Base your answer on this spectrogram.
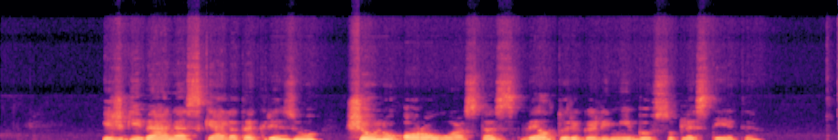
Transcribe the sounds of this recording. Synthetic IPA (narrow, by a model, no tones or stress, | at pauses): ɪʒʲɡʲiːʋʲæːnʲɛskʲæːlʲɛt̪ɐkɾʲɪzʲuː | ʃʲɛʊlʲuːʔoːɾoːuɔst̪ɐsʋʲeːlˠt̪ʊɾʲɪɡɐlʲɪmʲiːbʲuːsʊklʲɛsʲt̪ʲeːt̪ʲɪ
